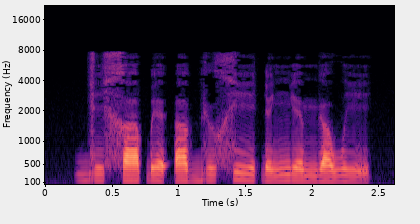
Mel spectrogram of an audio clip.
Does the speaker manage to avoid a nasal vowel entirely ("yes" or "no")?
yes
